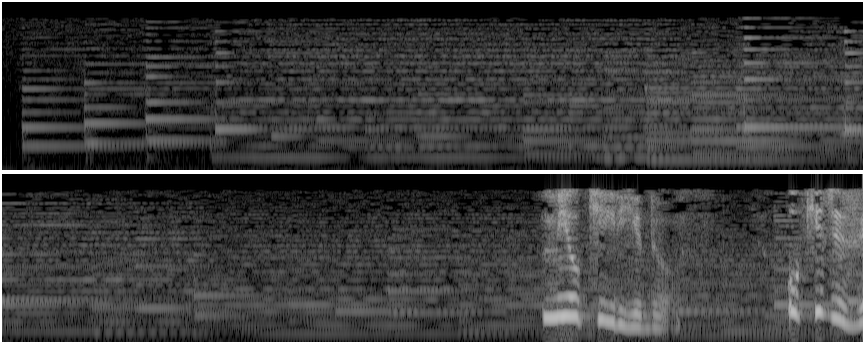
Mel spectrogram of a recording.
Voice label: aniv esposo f; Aniversários; ANIVERSARIO romantico; fem

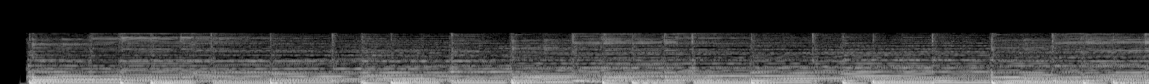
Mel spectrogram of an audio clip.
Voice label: Amizade distante f; Telemensagens; Saudades

